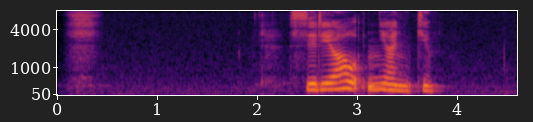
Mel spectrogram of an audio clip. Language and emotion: Russian, neutral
